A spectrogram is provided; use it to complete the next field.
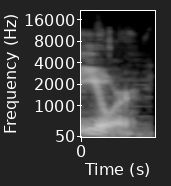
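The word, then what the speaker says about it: Eyoir: Yeah, it's Eeyore.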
